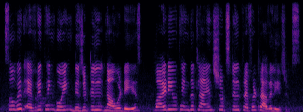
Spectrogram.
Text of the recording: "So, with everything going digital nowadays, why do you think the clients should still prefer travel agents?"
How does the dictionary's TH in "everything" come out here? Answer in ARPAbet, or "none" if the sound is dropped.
T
